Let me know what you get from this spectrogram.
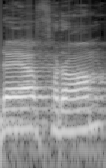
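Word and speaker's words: diaphragm: तो vibrating डायाफ्राम, यहाँ पर जो जी है वो साइलेंट है, तो लिखेंगे ज़रूर, पढ़ेंगे नहीं। Vibrating डायाफ्राम ऑफ a drum produces sound energy.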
